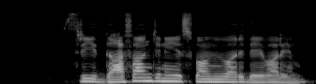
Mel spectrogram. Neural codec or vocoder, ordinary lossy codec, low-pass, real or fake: none; none; none; real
